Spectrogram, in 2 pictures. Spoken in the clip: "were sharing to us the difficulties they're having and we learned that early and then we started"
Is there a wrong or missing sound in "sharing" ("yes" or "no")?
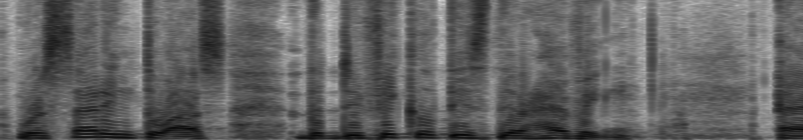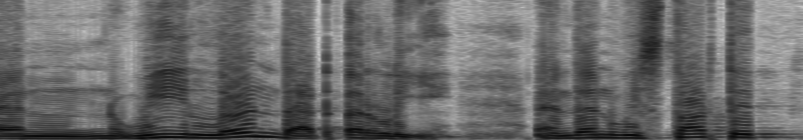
yes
